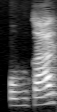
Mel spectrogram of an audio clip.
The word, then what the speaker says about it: ओम: श्वास ले और फिर ओम का उच्चारण शुरू करेंगे अभी शुरुआत में हम इसको तीन चरणों में लेंगे इसको जैसे ओम शब्द बनता है तीन अक्षरों से मिलकर आ उ और मा ज्यादातर आ और उ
